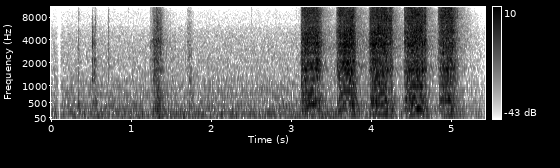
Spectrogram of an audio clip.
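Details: 2000 Chevrolet Camaro power window after adjusting the regulator tracks to cure a loud clunk: five short, even motor whirs with clean starts and stops and no clunk or grinding. Normal power window operation.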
